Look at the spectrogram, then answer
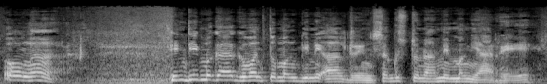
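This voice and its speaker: High-pitched, domineering Filipino father played by an actor. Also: normal speed, noisy background, natural voice. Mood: confident, obliging. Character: confident, domineering middle-aged father of the groom. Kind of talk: Filipino radio romance drama acting.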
